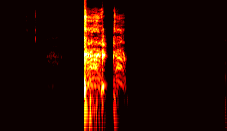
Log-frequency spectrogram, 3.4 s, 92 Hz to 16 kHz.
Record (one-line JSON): {"cough_length": "3.4 s", "cough_amplitude": 32768, "cough_signal_mean_std_ratio": 0.26, "survey_phase": "alpha (2021-03-01 to 2021-08-12)", "age": "18-44", "gender": "Male", "wearing_mask": "No", "symptom_none": true, "smoker_status": "Never smoked", "respiratory_condition_asthma": false, "respiratory_condition_other": false, "recruitment_source": "REACT", "submission_delay": "1 day", "covid_test_result": "Negative", "covid_test_method": "RT-qPCR"}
